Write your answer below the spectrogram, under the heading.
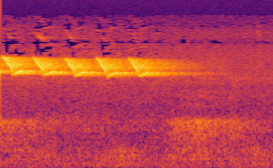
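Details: Red-breasted flycatcher song phrase: about five rapid, high, slightly falling whistled notes repeated evenly, then fading out, leaving soft background rumble.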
